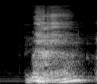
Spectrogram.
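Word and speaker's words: Jån: But spelled like Jan. – Yawn. – Sure, yawn. – It's J and then the A with a little circle over yeah.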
